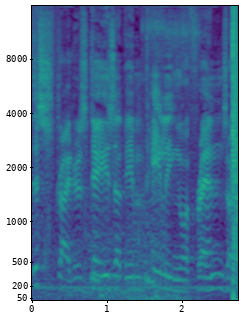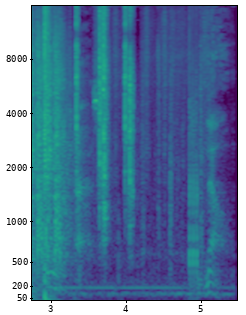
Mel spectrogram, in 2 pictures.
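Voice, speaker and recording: An actor playing a brusque, self-satisfied older rocket scientist in a video game, pompous, sarcastic and officious. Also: male voice, fairly high pitch, a little slow, heavy background noise, lightly acted. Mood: urgent, self-important. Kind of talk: video game character acting. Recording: echoey, loud game music and gunfire.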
